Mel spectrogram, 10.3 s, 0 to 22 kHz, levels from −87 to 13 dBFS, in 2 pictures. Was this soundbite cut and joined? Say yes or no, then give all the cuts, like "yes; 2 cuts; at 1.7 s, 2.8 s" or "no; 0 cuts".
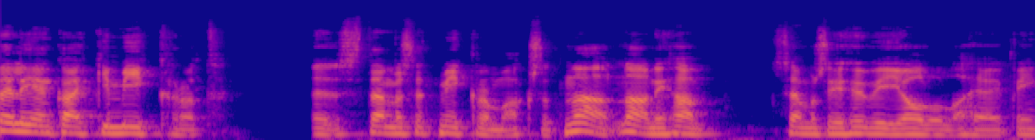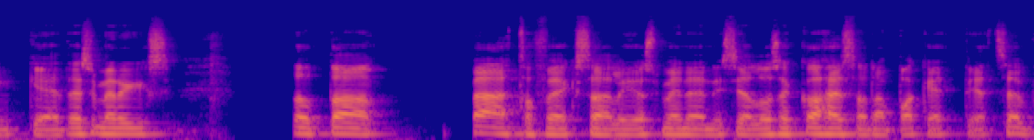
no; 0 cuts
